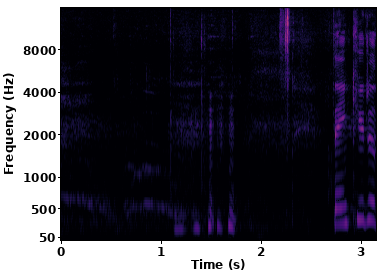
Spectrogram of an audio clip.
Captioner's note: scattered cheering; chuckling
